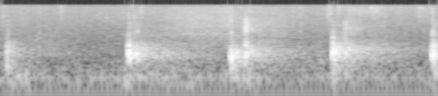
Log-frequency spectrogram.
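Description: A man gulping water down from a glass: about four loud swallows in quick succession, roughly two a second.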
